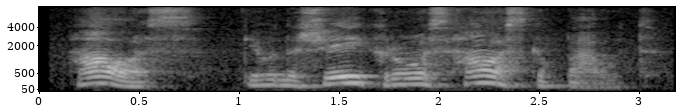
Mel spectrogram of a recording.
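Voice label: "ház", Hungarian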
